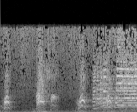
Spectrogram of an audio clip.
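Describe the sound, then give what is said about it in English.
A dog, Handsome Dan of Yale, barks several times in short, irregular, loud bursts, with a muffled, slightly noisy background like an old recording. “Harvard is guilty of dog-napping”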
